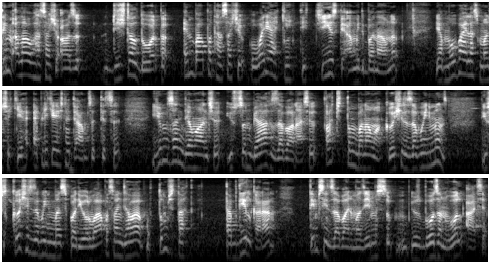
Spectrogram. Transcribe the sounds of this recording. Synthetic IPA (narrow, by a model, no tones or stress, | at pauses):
t̪imʲɐlaːwɡɦɐsaːt͡ʃʰuʔaːzɨ | ɖid͡ʒiʈɐld̪oːɾt̪ɨ | emʲbaːpɐt̪ɦɐsaːt͡ʃʰiʋɐɾʲijaːɦkĩːɦt̪it͡ʃiːzt̪iʔɐ̰mɨt̪ʲibɐnaːʋnɨjamoːbaːjlɐsmɐnt͡ʃʰikĩːɦeplikeːʃɐnt̪ʲiaːmt͡sʰɨt̪ʲit͡sʰɨjumzɐnd̪ʲɐʋaːnt͡ʃʰijuszɐnbʲjaːkʰzɐbaːna̰ːsʲit̪ɐtt͡ʃʰi̥t̪umbɐnaːʋãːkəːʃʰiɾʲzɐbəːnʲimɐnzt̪juskəːʃʰiɾʲzɐbəːnʲimɐnzsʲi̥pɐd̪ijoːɾʋaːpɐsʋɐnʲd͡ʒɐʋaːbt̪umt͡ʃʰi̥t̪ɐ | t̪ɐbd̪iːlkɐɾaːn | t̪imʲsĩzɐbaːnʲimɐnzjemʲisɨjusbʱoːzɐnʋoːla̰ːsʲḭ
